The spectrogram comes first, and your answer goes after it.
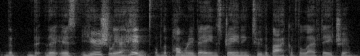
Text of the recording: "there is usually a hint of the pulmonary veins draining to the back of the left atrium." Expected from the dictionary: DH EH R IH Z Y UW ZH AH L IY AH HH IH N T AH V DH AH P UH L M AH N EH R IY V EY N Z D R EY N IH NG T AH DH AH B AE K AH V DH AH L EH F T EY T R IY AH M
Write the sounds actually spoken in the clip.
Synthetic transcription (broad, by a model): DH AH R IH Z Y UW ZH AH L IY AH HH IH N T AH V DH AH P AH M AH R IY V EY N Z D R EY N IH NG T AH DH AH B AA K AH V DH AH L EH F T EY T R IY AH M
